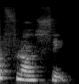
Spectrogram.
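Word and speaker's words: français: बट अगर हम इसके ऊपर एक्सेंट लगा देते हैं तो उसका प्रोनाउंसिएशन हो जाएगा फ्रॉस से।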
